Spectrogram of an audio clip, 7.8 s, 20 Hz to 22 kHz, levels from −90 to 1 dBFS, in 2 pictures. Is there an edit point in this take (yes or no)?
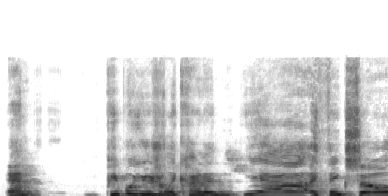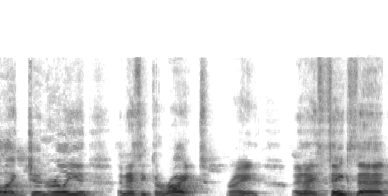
no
